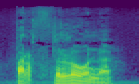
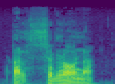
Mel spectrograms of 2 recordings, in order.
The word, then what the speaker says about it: Barcelona: where the C in front of an E or I is pronounced like a TH in English, like in Barcelona. That's how you will pronounce it in Castilian Spanish in parts of Spain, but everywhere else it will be pronounced Barcelona, like an S.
